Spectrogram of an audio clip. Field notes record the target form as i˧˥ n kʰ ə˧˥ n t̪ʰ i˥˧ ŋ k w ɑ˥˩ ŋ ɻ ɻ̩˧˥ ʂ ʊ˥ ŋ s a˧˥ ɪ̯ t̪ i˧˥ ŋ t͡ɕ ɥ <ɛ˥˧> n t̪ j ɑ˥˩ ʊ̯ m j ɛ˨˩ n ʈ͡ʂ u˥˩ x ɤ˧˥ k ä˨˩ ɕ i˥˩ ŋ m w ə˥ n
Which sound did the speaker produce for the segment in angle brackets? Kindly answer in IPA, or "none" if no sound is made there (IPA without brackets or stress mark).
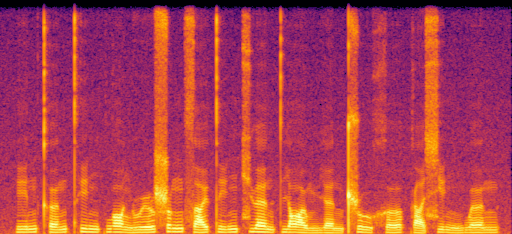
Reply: ɛ˥˧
